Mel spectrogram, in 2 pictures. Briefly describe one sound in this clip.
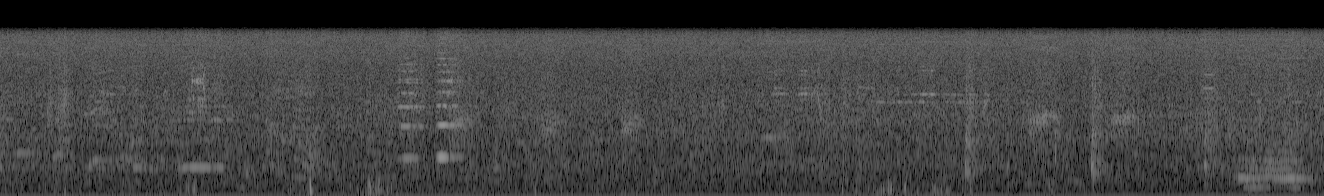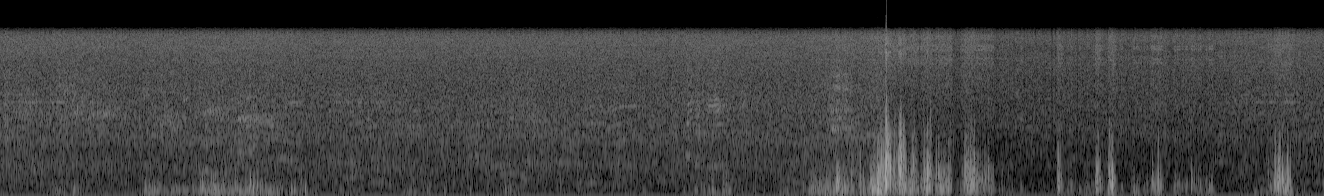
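Wind blows across an open rooftop outdoors.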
